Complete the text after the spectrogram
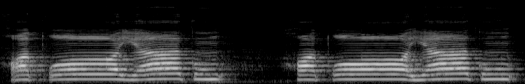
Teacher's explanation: त्वा और या इन दोनों के ऊपर खड़ी हरकत में से खड़ा ज़बर आ रहा है, तो इन दोनों को एक एक अलिफ की मिकदार में खींच कर अदा करेंगे। · ख़ा और त्वा ये दोनों हरूफ मुस्ताइला में से आ रहे हैं, तो इनको मोटा पढ़ेंगे। ख़ा के ऊपर ज़बर बगैर खींचे पढ़ेंगे। · काफ को मीम साकिन के साथ मिलाएंगे, बगैर खींचे पढ़ेंगे। मीम का इजहार होगा मिलाने की सूरत में।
